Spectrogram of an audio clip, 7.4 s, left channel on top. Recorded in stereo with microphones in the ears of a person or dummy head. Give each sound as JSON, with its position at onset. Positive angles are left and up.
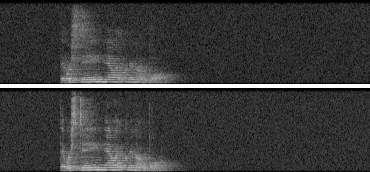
{"t": 1.2, "sound": "a woman speaking", "side_deg": -40, "distance_m": 1.7}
